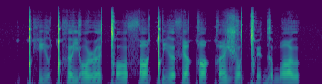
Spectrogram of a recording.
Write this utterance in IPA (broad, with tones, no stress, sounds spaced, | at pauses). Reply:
ǃʰ i˨ ʊ̯ ǃʰ ə˦˨ j ɔ˨ ɹ ə˦ ǀ ɔ˨ θ ɑ˦ ǃ i˨ ə̯ θ i˦ q ɑ˦˨ q i˨ ʒ ɔ˦ ǀ ʏ˨ ɡ ə˨ b ɑ˦ ʊ̯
